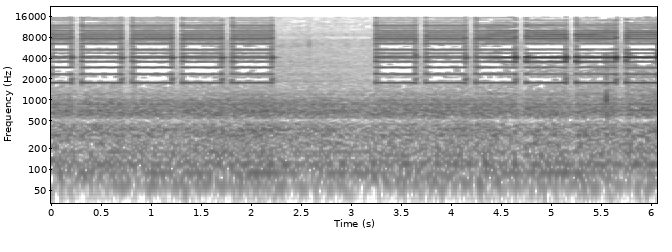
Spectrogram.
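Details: ASUS Sabertooth Z77 motherboard at startup: shrill beeps about two per second in repeating groups of six. Six-beep POST error traced to motherboard failure.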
